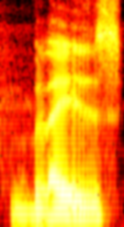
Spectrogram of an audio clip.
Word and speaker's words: Blaise: okay it's from blaz Pascal how do we pronounce that name Blaze Blaze BL BL a French mathematician and philosopher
